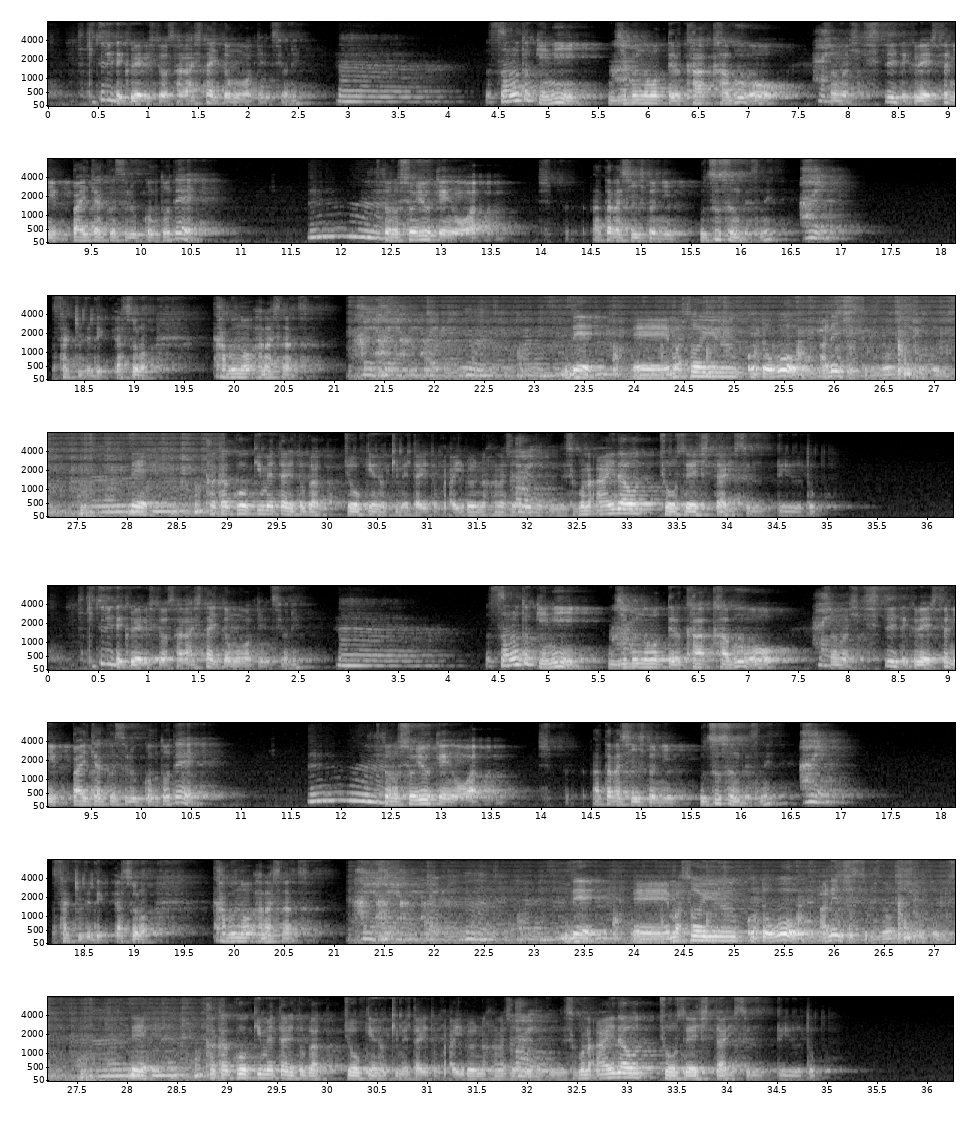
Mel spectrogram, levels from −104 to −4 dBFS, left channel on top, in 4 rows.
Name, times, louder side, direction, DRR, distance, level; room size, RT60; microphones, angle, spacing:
voice 1, 0.4-2.5 4.4-5.3 5.6-7.3 7.8-10.6 12.4-13.6 14.0-14.1 14.5-16.3 18.2-19.5 19.8-20.7 21.5-21.6 23.2-27.2 28.0-28.2 28.8-34.9, equal, 20° right, 2 dB, 2.0 m, -24 dB
voice 2, 2.9-4.0 5.6-5.9 7.7-7.9 11.7-12.6 16.6-16.9 21.2-22.7 27.6-28.6 31.9-32.2 33.0-33.1, right 1 dB, 50° right, 4 dB, 6.2 m, -32 dB
sound 1, 21.1-29.0, left 2 dB, 10° left, 1.8 m, -34 dB
29.0 x 26.0 x 7.8 m, 0.74 s
head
